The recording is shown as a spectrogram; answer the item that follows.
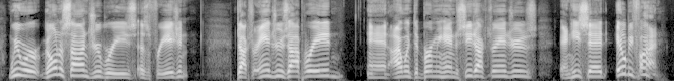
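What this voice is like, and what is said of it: Imitates another person's voice, deliberately poor. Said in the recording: “This is my terrible Nick Saban accent.”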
